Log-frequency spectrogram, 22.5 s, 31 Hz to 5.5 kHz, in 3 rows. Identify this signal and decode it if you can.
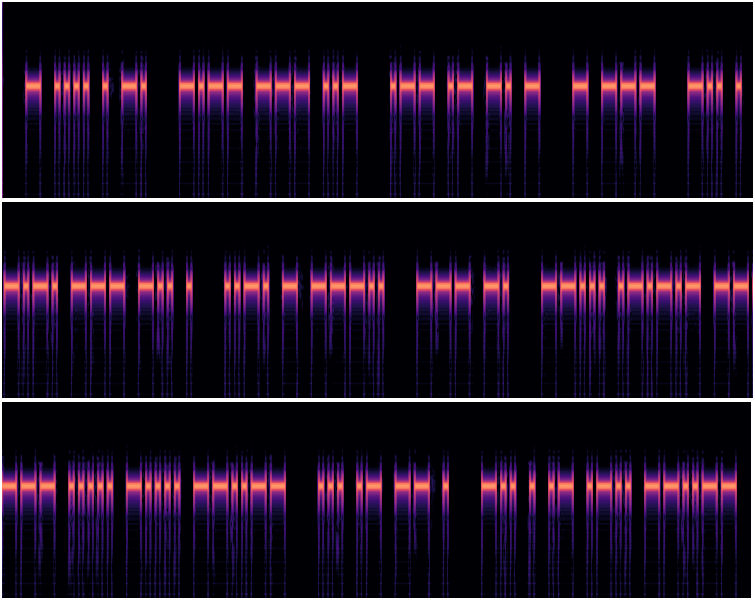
Morse code, heard as a keyed tone, about 25 wpm, 600 Hz. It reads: THEN YOU WANT TO DECODE FT8 ON 7.056, SAME DEAL,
